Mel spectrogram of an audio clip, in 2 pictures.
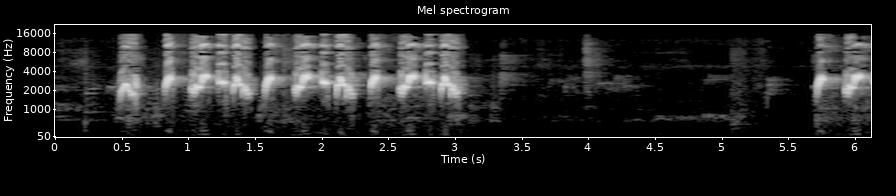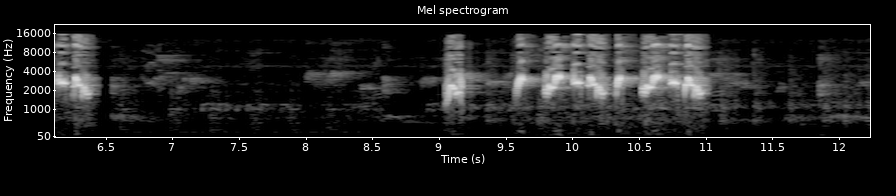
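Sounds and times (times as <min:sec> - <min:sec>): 
red-whiskered bulbul singing: 0:00.4 - 0:03.1, 0:05.3 - 0:07.3, 0:08.0 - 0:11.1.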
